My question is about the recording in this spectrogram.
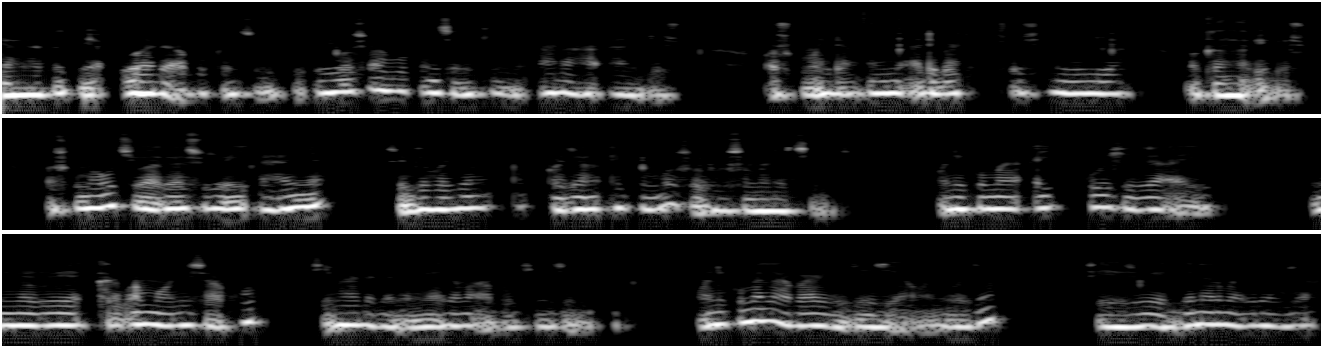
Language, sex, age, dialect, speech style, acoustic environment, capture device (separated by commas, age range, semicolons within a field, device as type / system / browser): Hausa, male, 18-24, Nigeria - Katsina, happy, silence, mobile / Linux / Chrome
